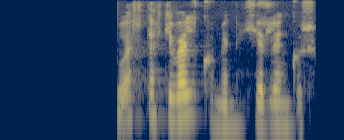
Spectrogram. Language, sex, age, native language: Icelandic, female, 40-49, Icelandic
